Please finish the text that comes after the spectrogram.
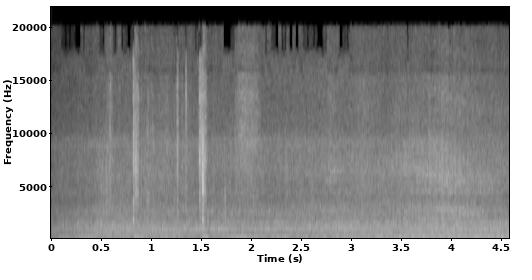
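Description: A heavy-duty dually pickup truck drives along with a steady, loud low engine drone and road rumble heard from inside the cab, plus a few faint clicks and rattles.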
